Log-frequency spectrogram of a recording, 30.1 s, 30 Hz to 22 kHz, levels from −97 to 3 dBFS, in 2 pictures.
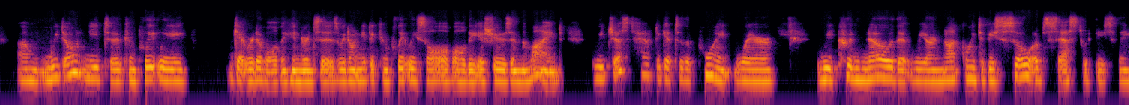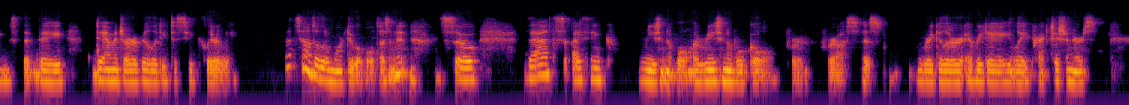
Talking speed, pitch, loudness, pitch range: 160 wpm, 145 Hz, -24 LUFS, 130-170 Hz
